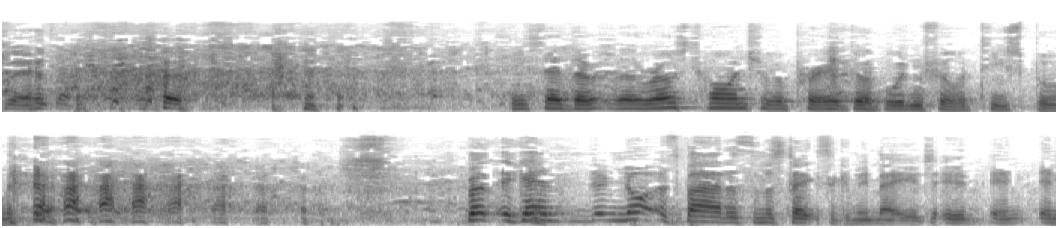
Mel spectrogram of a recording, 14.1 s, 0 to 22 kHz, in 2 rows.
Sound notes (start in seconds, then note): 0.0 audience laughing; 7.1 audience laughing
